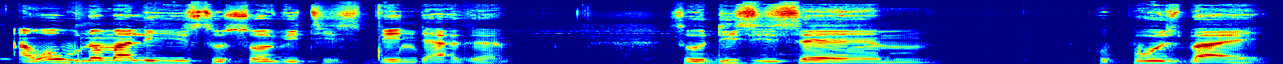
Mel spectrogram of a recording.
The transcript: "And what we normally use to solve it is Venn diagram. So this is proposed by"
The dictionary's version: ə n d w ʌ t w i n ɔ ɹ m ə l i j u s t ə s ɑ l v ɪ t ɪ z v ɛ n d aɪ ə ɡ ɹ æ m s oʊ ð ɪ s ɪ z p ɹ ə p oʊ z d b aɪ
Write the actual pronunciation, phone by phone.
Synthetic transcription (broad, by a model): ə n w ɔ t w i n ɔ m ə l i j u s t ə s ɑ v ɪ t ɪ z v ɛ n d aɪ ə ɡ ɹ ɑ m s oʊ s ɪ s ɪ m p ɹ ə p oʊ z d b aɪ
